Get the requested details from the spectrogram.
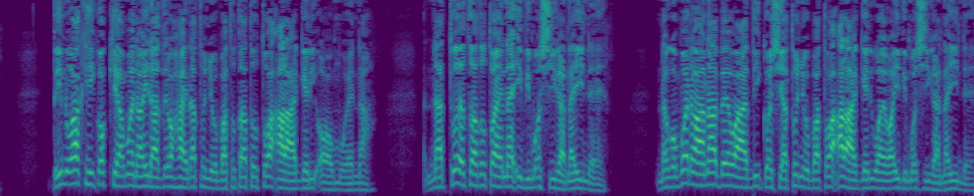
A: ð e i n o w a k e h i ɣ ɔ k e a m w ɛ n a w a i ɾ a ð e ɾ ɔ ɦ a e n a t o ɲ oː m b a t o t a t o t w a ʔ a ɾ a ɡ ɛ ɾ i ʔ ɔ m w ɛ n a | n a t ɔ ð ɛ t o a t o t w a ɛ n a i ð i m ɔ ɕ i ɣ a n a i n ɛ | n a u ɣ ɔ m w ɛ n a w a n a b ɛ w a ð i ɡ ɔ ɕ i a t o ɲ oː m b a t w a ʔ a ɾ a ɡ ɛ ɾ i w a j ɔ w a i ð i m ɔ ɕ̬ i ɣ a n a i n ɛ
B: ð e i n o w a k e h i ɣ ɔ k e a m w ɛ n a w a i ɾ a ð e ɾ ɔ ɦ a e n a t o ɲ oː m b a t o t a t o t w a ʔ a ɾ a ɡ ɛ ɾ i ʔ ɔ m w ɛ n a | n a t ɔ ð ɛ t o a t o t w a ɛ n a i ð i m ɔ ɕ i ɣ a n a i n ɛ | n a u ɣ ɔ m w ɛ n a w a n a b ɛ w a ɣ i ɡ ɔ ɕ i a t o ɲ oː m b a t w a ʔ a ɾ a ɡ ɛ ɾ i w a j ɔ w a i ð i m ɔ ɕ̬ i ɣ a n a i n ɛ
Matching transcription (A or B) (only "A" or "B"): A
